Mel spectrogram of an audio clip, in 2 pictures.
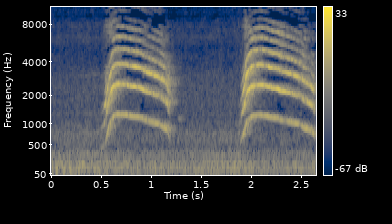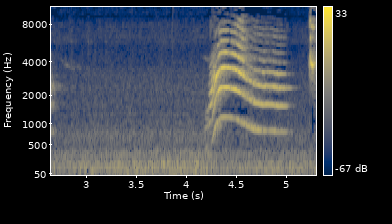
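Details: Alexandrine parakeet giving three loud, ringing calls, each one bending up and then sliding down, spaced roughly one and a half seconds apart over a steady low hum.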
